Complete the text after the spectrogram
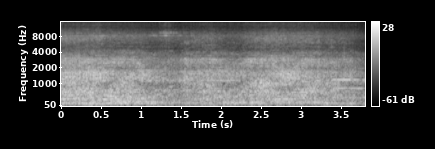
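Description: People talk in a busy street nearby.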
